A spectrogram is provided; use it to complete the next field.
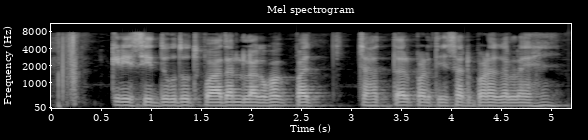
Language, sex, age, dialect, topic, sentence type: Magahi, male, 56-60, Western, agriculture, statement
